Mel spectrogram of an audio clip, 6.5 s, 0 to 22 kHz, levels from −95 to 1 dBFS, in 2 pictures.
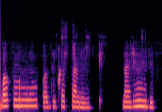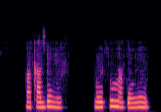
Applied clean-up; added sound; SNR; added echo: neural mask model Resemble Enhance denoiser.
